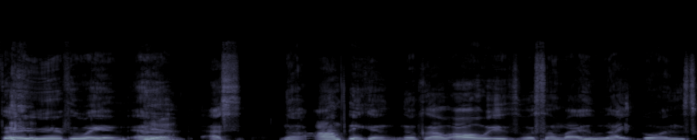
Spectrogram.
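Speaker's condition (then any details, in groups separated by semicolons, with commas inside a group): Stroke; stroke at 17, football hit, hydrocephalus, blocked neck artery, surgery Scottish Rite Atlanta, TBI, face transplant; babbling, uncontrollable drooling, slurred speech mother could not understand at onset, persisted after brain surgery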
